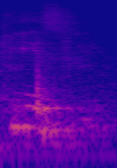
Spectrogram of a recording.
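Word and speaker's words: Caius: My college is Gville and it's pronounced keys for some historical reason.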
